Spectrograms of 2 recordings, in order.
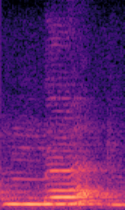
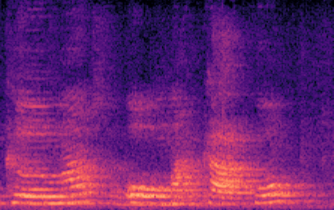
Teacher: a nasal labial mã como em cama ou macaco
